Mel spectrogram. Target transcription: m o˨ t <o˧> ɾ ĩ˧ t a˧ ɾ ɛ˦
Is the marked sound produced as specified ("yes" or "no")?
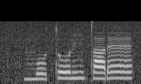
yes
